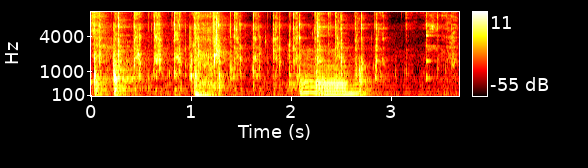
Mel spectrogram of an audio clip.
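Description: Rice with vegetables, salt and pepper is stirred and mixed in a pan for Chinese fried rice: rapid metal scrapes and clinks of a utensil against the pan, loud and close, with a brief voice-like tone midway.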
